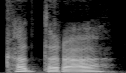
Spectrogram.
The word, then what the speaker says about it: Katra: So I woke up in Katna. – Just a really quick correction here. Every time we say Katna, we are mispronouncing the name of the town, which is actually Katra, K A T R A.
